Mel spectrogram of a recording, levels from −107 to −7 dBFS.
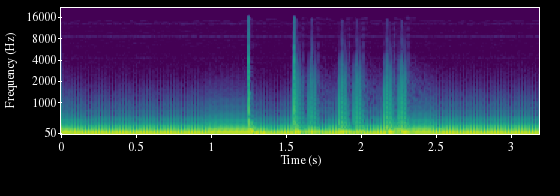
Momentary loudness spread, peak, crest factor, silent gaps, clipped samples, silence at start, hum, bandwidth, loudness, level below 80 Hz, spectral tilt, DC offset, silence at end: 2 LU; -8 dBFS; 12 dB; none; under 0.1%; 0 s; none; 4.3 kHz; -23 LUFS; -22 dBFS; -10 dB/octave; under 0.1%; 0 s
